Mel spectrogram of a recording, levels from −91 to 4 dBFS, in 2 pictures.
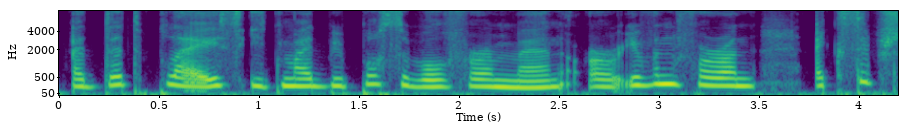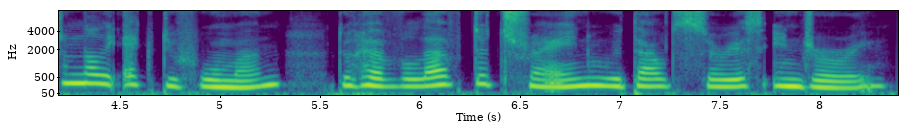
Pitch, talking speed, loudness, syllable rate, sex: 230 Hz, 180 wpm, -16 LUFS, 5.3 syllables/s, female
